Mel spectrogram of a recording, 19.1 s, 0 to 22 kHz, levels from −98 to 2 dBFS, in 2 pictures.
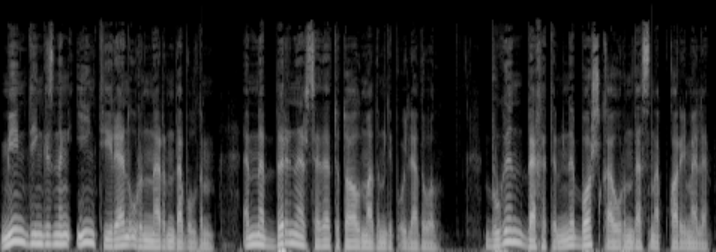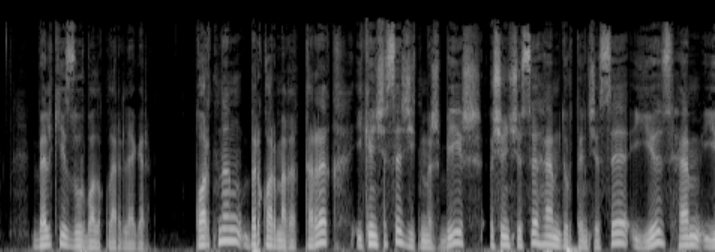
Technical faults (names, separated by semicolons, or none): audio missing between chunks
